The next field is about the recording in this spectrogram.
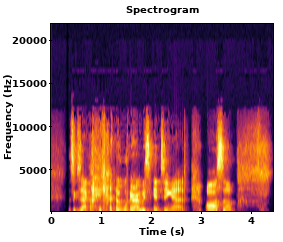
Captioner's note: chuckles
